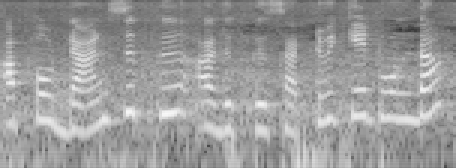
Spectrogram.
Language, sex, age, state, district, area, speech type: Tamil, female, 30-45, Tamil Nadu, Chennai, urban, read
